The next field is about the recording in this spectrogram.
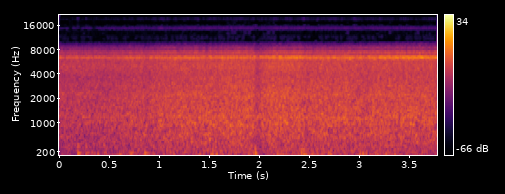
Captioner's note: heavy rainfall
